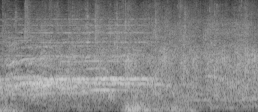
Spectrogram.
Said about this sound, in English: If you're a good woman, you done sacrificed. You really got your shit together, right? You meant your claps just now.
